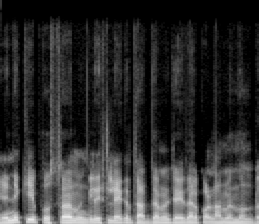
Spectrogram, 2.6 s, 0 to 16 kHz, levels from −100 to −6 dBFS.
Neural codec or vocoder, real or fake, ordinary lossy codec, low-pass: codec, 44.1 kHz, 7.8 kbps, DAC; fake; none; 14.4 kHz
